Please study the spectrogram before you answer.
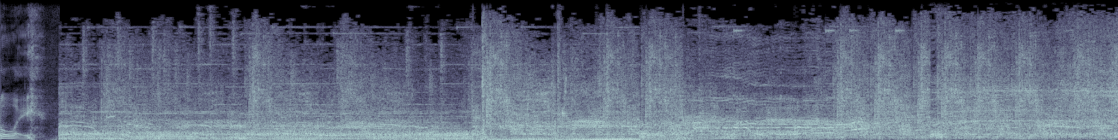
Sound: goblins being horribly murdered sounds

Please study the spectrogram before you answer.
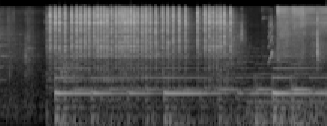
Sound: food sizzling; gears winding; climactic melody

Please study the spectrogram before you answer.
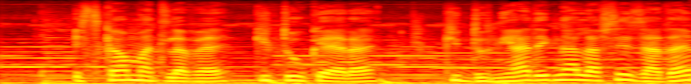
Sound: none

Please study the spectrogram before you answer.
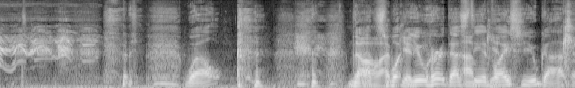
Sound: laughing

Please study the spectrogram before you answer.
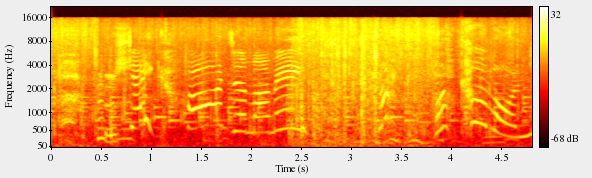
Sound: all groaning; exclamations

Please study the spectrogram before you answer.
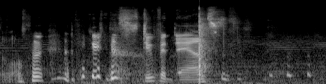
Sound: laughs

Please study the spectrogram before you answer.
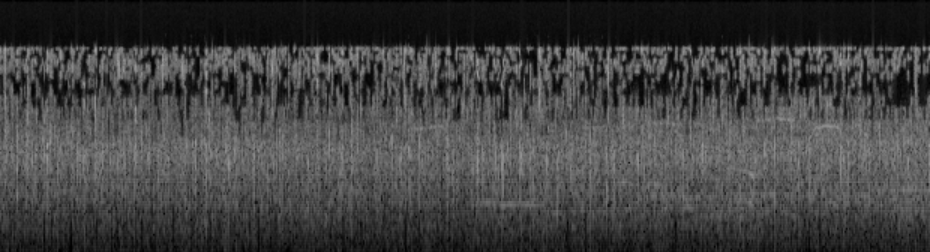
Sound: applause

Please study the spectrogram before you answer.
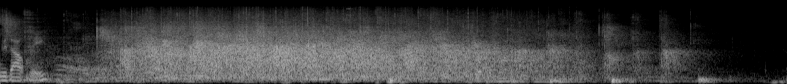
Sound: applause

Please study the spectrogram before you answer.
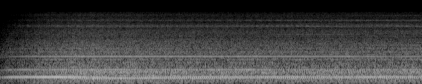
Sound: machine noise

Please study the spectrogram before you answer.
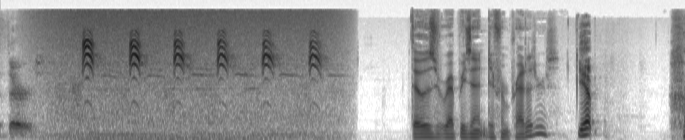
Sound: prairie dog chirping

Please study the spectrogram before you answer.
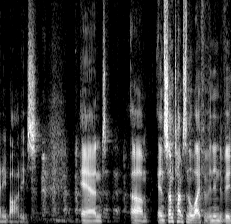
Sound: audience laughs

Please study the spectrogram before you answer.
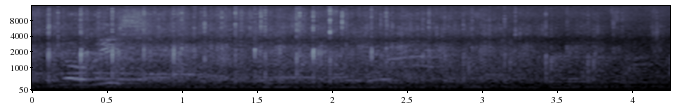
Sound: audience applauding

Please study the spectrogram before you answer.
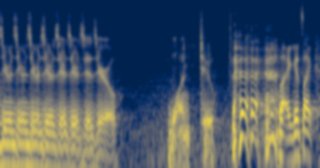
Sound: laughs

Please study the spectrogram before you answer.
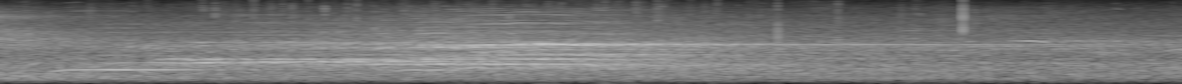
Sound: graduates cheer; audience applauds

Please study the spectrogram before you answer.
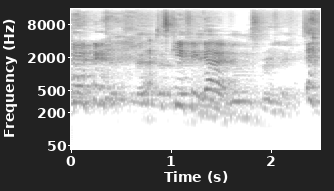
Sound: laughing

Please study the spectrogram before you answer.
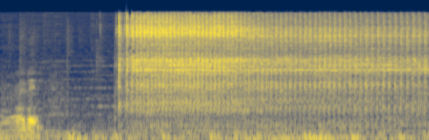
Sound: wheel clicking

